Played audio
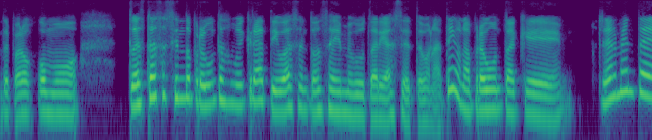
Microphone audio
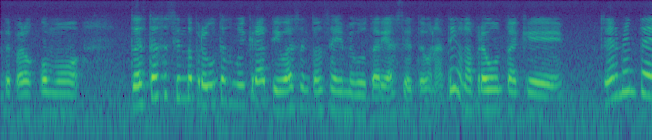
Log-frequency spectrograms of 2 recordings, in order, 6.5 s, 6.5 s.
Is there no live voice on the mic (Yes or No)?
Yes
